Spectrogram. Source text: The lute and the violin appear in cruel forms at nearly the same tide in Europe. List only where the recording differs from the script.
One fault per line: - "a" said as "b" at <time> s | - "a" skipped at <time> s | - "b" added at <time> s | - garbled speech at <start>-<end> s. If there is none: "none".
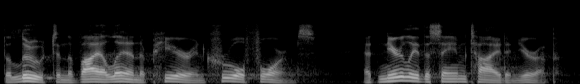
none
